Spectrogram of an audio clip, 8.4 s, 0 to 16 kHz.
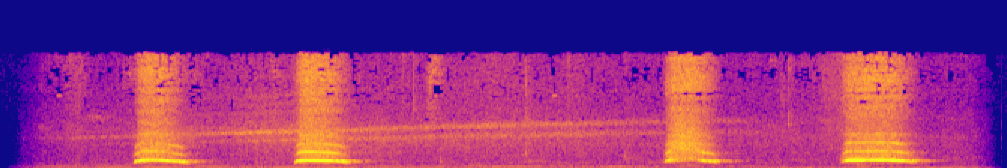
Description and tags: mySound-49GR-Ehsan
Sounds from objects and body sounds recorded at the 49th primary school of Athens. The source of the sounds has to be guessed.
49th-primary-school-of-Athens, Ehsan, Greece, mySound, TCR, whistle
